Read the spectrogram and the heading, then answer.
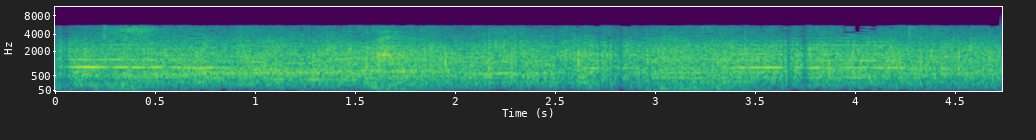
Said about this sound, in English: Somebody clap your hands and shout unto the Lord.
